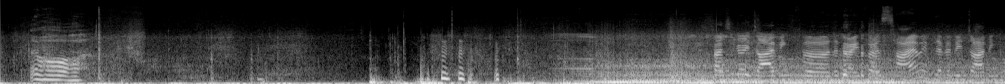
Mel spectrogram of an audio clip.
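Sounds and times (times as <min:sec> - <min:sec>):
low rumble: 0:04.4 - 0:10.0.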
